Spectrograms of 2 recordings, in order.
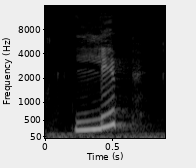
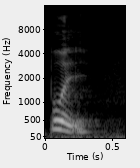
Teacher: Here clear la is occurring in the word initial position, and in this position the dark la cannot occur, and dark la is occurring in the word final position, and this position the clear la cannot occur.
